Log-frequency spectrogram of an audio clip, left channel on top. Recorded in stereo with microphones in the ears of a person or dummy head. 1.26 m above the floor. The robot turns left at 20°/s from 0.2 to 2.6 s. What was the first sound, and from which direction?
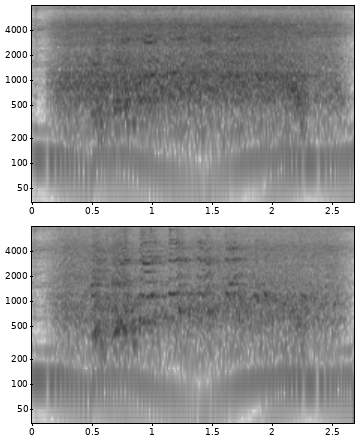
Laughter, 70° right.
